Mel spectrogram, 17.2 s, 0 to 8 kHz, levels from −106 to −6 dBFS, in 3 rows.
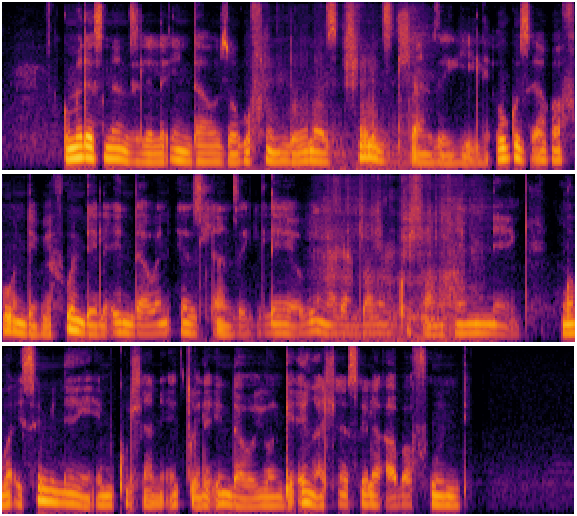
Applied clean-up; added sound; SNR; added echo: neural separator model SepFormer DNS4.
